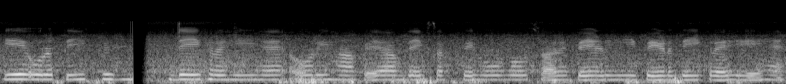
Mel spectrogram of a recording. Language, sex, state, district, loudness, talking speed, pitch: Hindi, female, Haryana, Rohtak, -17 LUFS, 155 wpm, 210 Hz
